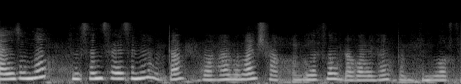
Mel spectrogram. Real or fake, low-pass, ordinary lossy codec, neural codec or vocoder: fake; 7.2 kHz; MP3, 32 kbps; codec, 16 kHz, 0.5 kbps, FreqCodec, smaller model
